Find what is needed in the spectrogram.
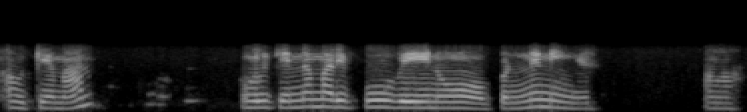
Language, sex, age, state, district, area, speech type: Tamil, female, 18-30, Tamil Nadu, Thanjavur, rural, conversation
